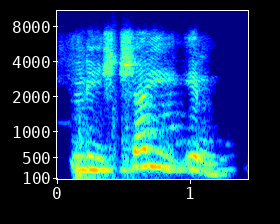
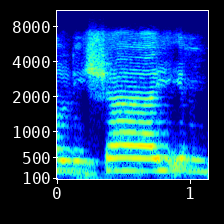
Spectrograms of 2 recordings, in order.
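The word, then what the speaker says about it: لِشَيْءٍ: Kalau di mushaf awas kan, karena di atas huruf alif itu ada tanda sifir, makanya huruf shinnya tidak dibaca panjang. Ya kan? Dibacanya li syai'in. Bukan dibaca panjang li syai'in, bukan.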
